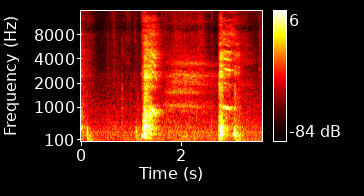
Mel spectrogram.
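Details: Two harsh, hacking coughs, each with a short follow-on burst, in a quiet room, from a dog whose cough worsened overnight with labored breathing.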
